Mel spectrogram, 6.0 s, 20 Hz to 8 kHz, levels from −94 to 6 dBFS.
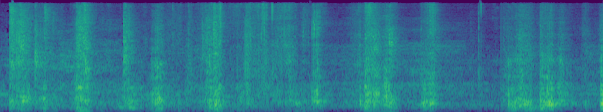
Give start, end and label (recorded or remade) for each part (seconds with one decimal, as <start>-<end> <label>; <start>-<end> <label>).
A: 0.0-2.3 recorded; 2.3-6.0 remade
